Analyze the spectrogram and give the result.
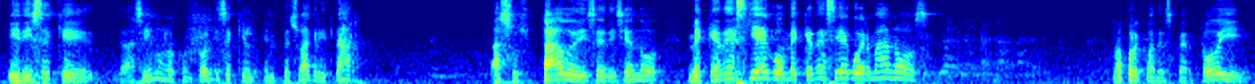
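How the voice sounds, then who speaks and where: A man's voice: medium pitch, a little hiss or hum. A man with a Mexican Spanish accent, a pastor giving a conversational sermon with anecdotes and then praying fervently. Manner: conversational preaching with anecdotes, rising to fervent prayer. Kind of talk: sermon with closing prayer.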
